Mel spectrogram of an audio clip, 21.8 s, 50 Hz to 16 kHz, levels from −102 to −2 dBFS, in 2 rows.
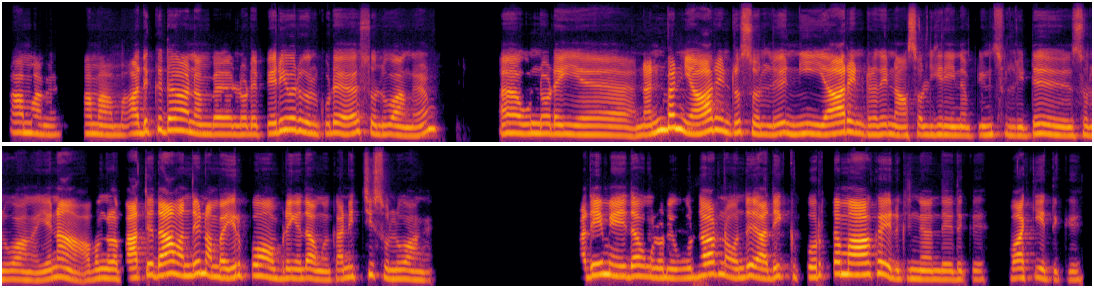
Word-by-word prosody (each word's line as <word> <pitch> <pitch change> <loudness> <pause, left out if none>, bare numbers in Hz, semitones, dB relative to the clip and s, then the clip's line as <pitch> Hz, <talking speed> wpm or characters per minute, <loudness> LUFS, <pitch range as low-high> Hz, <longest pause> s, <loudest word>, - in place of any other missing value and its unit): ஆமாங்க. 220 -4 -3 0.4
ஆமா, 210 -2 -2
ஆமா. 185 0 -9
அதுக்கு 245 +5 -2
தான் 280 -3 +2
நம்ம 200 -1 -2 0.2
ளோட 200 0 -4
பெரியவர்கள் 255 -1 0
கூடச் 220 +1 -2
சொல்லுவாங்க. 195 -4 -3 0.9
அ - - +2 0.2
"உன்னுடைய 210 -2 -1 0.7
நண்பன் 290 - +4
யார் 245 +7 +5
என்று 235 -1 -3
சொல்லு. 200 -1 -4 0.2
நீ 215 +1 -2 0.2
யார் 230 +4 +6
என்பதை 200 -2 -4
நான் 180 0 -3
சொல்லுகிறேன்." 190 -1 -3
அப்படின்னு 185 +3 -7
சொல்லிட்டு 180 +2 -5 0.4
சொல்லுவாங்க. 175 -2 -5 0.2
ஏன்னா 225 0 +3 0.2
அவங்கள 195 +2 -1
பாத்துதான் 270 +7 +7
வந்து 255 +3 +2
நாம 225 -4 +1
இருப்போம் 250 -1 0
அப்படின்னு 200 0 -1
அவங்க 175 -1 -4
கணிச்சு 225 +6 -4
சொல்லுவாங்க. 190 -4 -4 1.6
அதே 245 +5 +3
மாதிரிதான், 240 -2 +3
உங்களோட 210 -2 -3 0.2
உதாரணம் 255 +1 +2
வந்து, 225 +4 0
அதிக் 225 +4 -3 0.2
பொருத்தமாக 275 +4 +5
இருக்குங்க, 190 -1 -4
அந்த 180 0 -5
இதுக்கு 180 0 -10 0.4
வாக்கியத்துக்கு! 190 -5 -3
210 Hz, 125 wpm, -22 LUFS, 195-240 Hz, 1.6 s, பாத்துதான்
